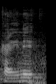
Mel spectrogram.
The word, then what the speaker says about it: Kaine: And Kaine is my middle name. It's called pronounced Kaine. Kaine. Yeah, Kaine.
